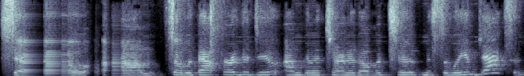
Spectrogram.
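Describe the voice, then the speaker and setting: A woman's ordinary speaking voice with an American accent, fairly high pitch, ordinary pitch variation, very even loudness, moderate pace and hardly any pauses. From US South, rural Virginia. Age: 60s. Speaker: community presenter. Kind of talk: event introduction.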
